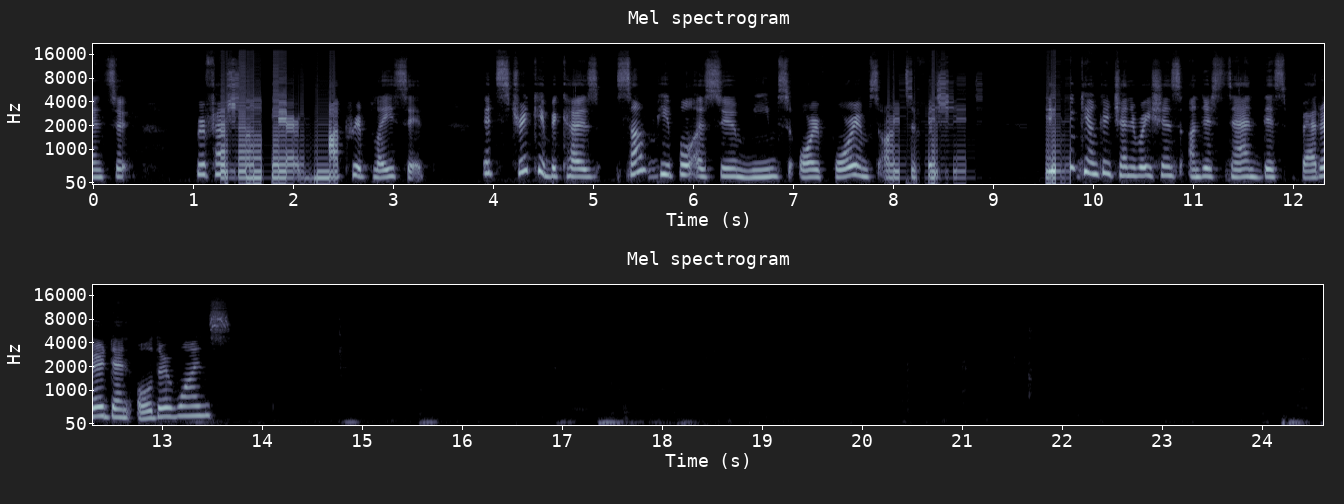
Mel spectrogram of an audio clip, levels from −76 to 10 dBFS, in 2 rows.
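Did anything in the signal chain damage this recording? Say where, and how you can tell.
Yes, at the driver or buffer stage: robotic sound from repeated short buffers, likely from audio arriving too seldom so the software loops the last few milliseconds. From 1.29 to 2.45 s, just before "replace it", and from 7.93 to 9.78 s, between "assume memes or forums" and "younger generations understand this", speech turns into a rigid metallic buzz at 188 Hz. That points to a chunk of roughly 5.3 ms being replayed over most of each stretch, with the real audio skipped.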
